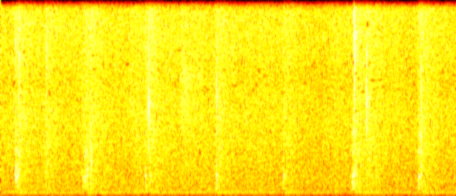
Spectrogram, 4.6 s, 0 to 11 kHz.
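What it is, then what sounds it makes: Plastic paint bottle with mixing ball. A small orange and white plastic paint or cleaner bottle, partly full of liquid, is held in one hand and shaken so the mixing ball rattles inside. Seven short, bright, ticking clicks centered around 1.2 kHz arrive at uneven intervals over a quiet, steady low hum.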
